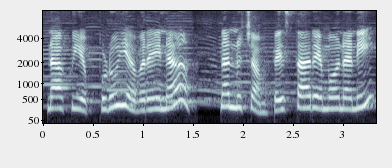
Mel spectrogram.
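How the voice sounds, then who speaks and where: Swan, animated moral tale: female performer, high, anxious, plaintive bird, never content. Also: normal speed, soft background music, lightly acted. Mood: fearful. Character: anxious, unhappy swan in a fable.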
